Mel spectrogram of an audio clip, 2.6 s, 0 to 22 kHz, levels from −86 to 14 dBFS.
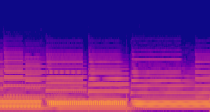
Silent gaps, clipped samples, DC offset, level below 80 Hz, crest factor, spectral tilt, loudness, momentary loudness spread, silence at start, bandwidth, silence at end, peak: none; under 0.1%; under 0.1%; -56 dBFS; 10 dB; -10 dB/octave; -20 LUFS; 3 LU; 0 s; 4.7 kHz; 0 s; -8 dBFS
